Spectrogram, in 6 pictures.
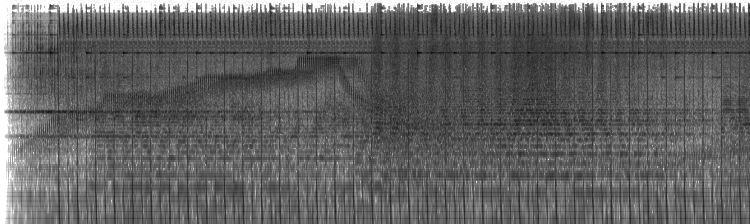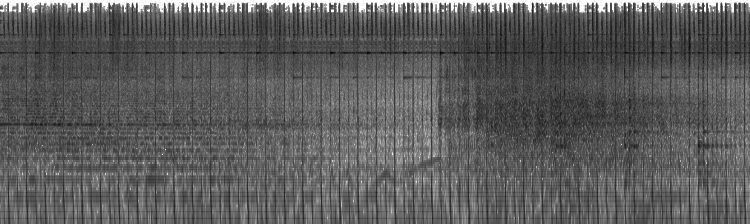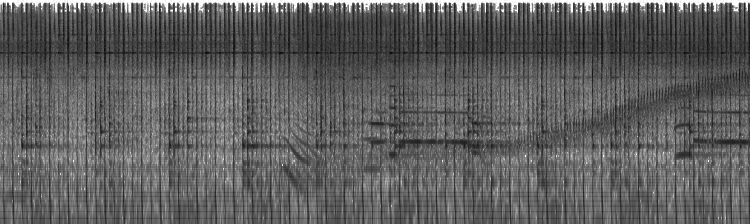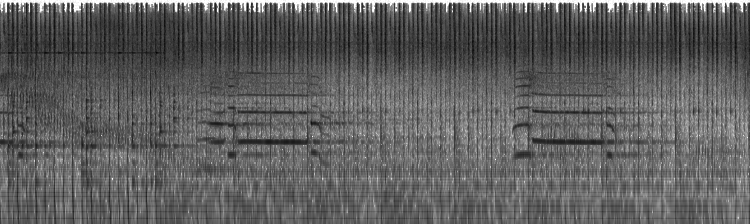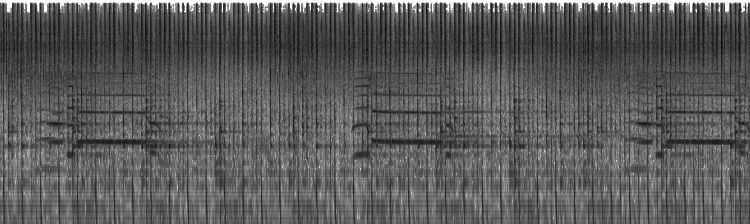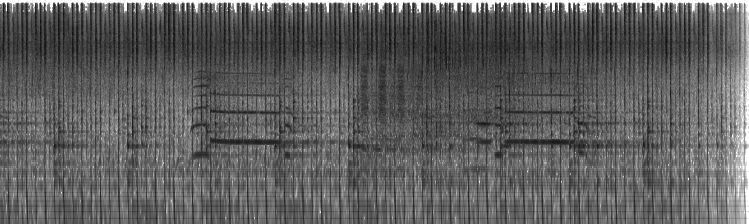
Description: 初期のスローモーなグルーヴからは装いを変えて、今回は速いです。
持ち味のトライバルなパーカッションも相まって非常にグルーヴィー、強力無比です。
